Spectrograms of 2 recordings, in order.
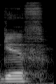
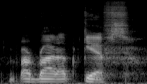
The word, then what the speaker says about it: GIF: on the pronunciation of GIF, and I have been saying the correct and only correct pronunciation of the freaking word It's GIF, not GIF. It is not GIF.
